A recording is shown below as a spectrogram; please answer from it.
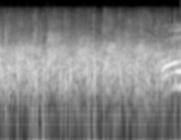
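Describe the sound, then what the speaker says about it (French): Audience applause on a French-language local TV holiday show, a dense steady patter of clapping for about two seconds with a brief whistle-like tone near the end. "On applaudit pour Petit Denis"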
